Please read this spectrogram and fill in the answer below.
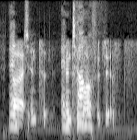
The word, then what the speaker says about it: entomophagists: Now, are you and your wife entomophagy? No, how do you say that? – Entomophagists. – Entomophagists, yes.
